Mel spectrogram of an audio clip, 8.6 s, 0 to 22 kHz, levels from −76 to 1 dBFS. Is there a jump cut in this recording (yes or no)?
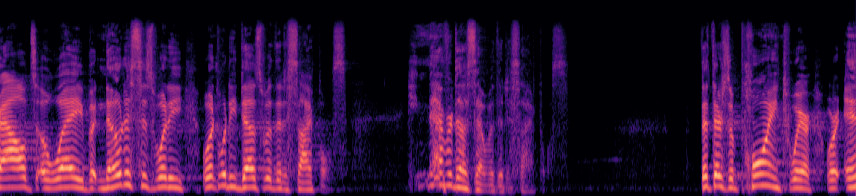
yes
